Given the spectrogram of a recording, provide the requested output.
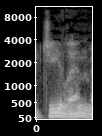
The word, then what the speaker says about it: Jilin: Earlier in the broadcast, we were talking about Jilin University, and the dean's office here on campus called me and said, hey, it's Jilin. Make sure you pronounce it correctly.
